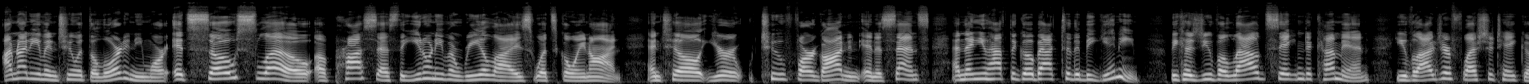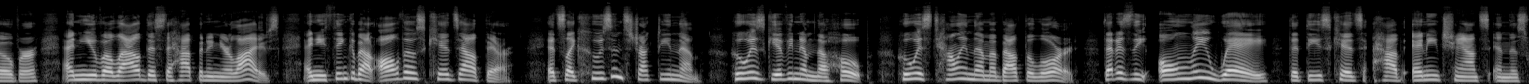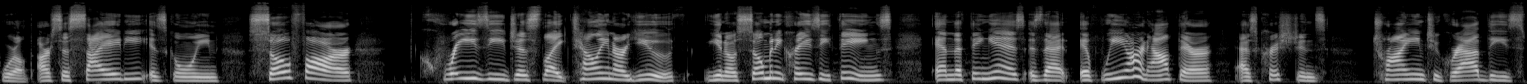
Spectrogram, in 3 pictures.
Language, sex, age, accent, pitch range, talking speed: English, female, 40-59, American, 185-240 Hz, 185 wpm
